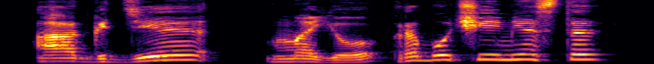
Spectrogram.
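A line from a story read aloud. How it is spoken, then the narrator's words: Cheerful question. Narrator (Russian): так же весело спросила Ирина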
